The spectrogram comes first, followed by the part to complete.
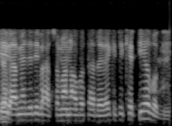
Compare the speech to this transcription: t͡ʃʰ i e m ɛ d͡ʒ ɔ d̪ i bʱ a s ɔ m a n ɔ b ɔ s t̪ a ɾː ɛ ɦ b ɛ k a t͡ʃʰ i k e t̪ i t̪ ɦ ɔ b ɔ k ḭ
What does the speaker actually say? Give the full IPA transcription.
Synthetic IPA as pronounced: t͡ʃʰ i a m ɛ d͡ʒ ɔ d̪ i bʱ a s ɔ m a n ɔ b ɔ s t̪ a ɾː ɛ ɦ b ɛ k i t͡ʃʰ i kʰ e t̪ i ɦ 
